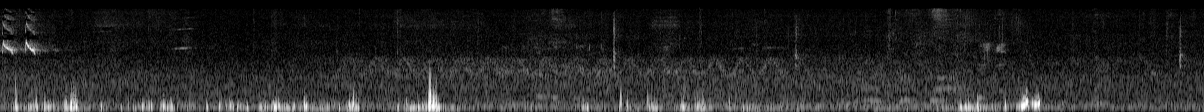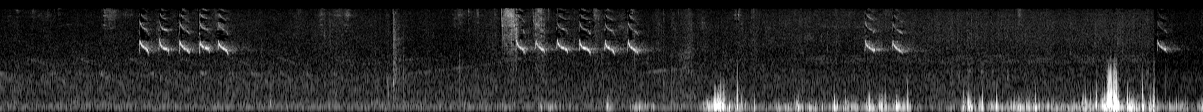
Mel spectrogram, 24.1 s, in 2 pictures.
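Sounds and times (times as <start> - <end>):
bird chirping: 0.0 - 0.6, 11.4 - 15.2, 17.1 - 18.6, 20.7 - 21.2, 23.6 - 24.0.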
